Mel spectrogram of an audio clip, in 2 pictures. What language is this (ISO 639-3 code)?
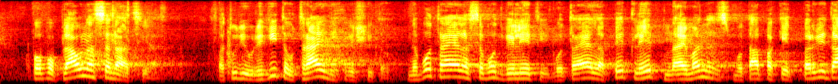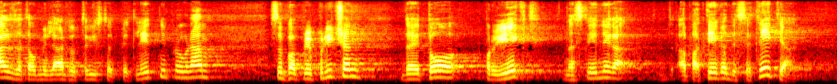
slv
